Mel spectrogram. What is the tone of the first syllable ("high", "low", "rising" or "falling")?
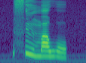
falling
